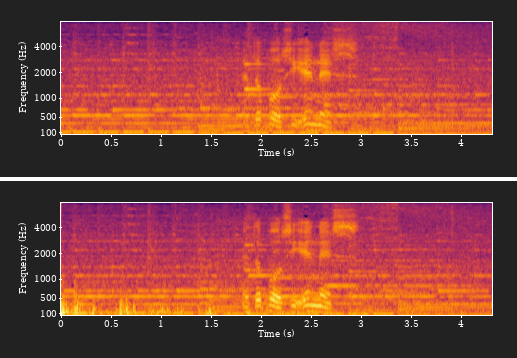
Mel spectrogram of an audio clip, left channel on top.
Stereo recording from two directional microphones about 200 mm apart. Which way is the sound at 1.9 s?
40° right (ahead or behind).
